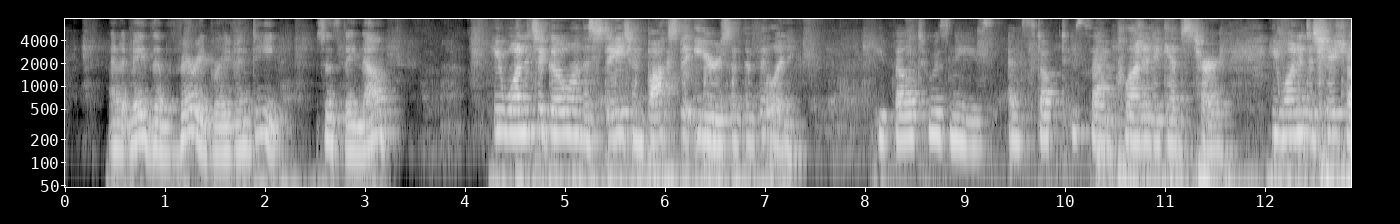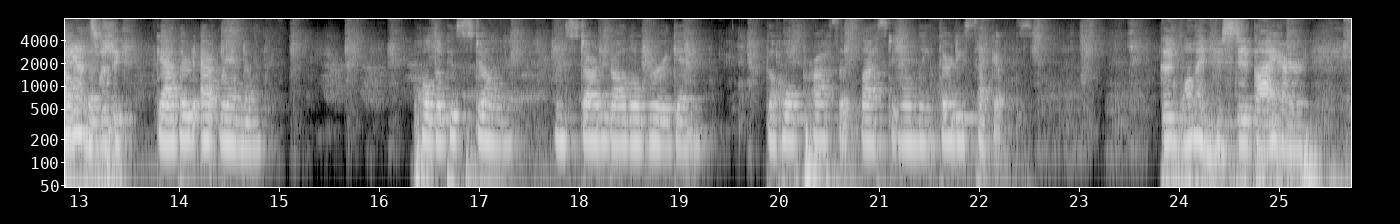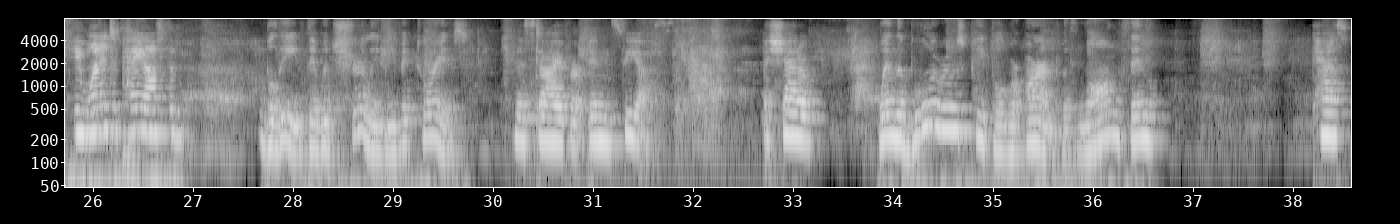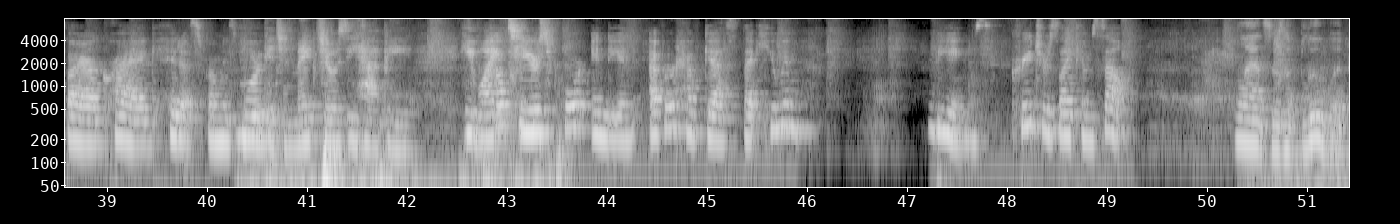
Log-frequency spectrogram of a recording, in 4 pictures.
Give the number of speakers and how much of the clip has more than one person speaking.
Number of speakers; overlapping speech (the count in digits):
3, about 5%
